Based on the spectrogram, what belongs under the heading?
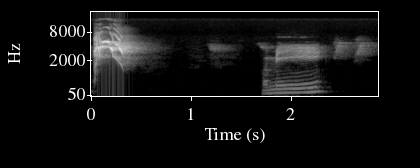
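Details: A pet Indian ringneck parrot gives a shrill screech, then a nasal, buzzy two-syllable imitation of the word "mummy", repeating it nonstop, with faint squeaks after it.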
